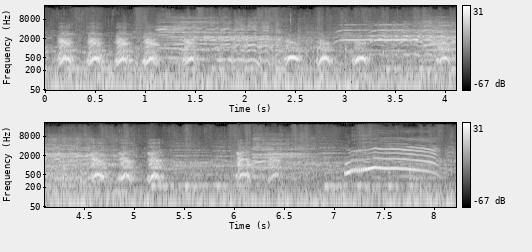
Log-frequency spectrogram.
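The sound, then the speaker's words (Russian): Horses neigh and whinny repeatedly as they scatter, frightened by the barking of the dog Altai; a quick, rhythmic run of hoofbeats early on suggests galloping, and a loud rising-falling whinny near the end; the dog barks faintly in the mix. “Алтай, вон там лошади, видишь? Беги к ним и лай, что есть мочи.”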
